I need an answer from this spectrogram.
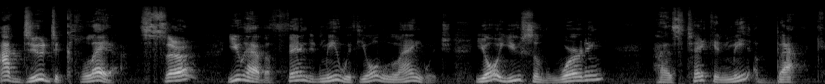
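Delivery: put-on Southern gentleman accent. Recounting a man who phoned in, imitating his southern gentleman accent. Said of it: "so he talked like that".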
